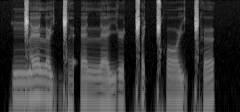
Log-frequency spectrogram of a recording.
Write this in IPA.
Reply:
ŋ͡ǁ ɛ l ə j ɡ͡ǁ ɛ ʔ ɛ lː ɛ j ʏ ǁ ə ǁʰ ɔː j ǁʰ ə

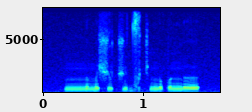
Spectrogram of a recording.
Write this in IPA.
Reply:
nː ə n̪ ə ʃ ʏ t͡ʃ y d͡z ə t͡ʃ ŋ ə p ə ŋ ə

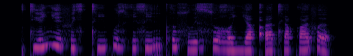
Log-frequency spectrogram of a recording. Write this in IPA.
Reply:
tʲ ɛ ʎ e f e sʲ tʰ i p u z h i s i r pʰ ɐ sʷ e z s u ʁʷ ɛ ʎ e qʼ e tʰ i qʷ i f ɐ

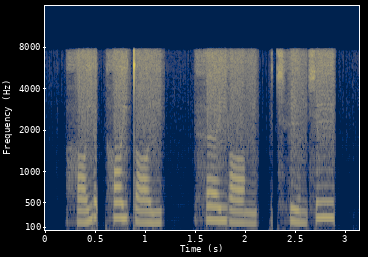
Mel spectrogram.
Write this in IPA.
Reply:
h ɔː˨˥ j ɵ˨ t̚ h ɔː˥ j t̪ ɔː˨ j | h œː˧ j ɔː˨˩ ŋ | t͡sʰ yː˨˩ m s yː˥ p̚

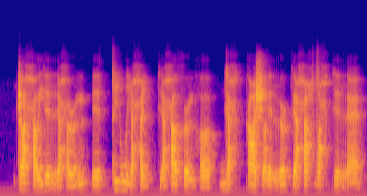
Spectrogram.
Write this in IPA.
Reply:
ʈ ʌ˥˩ ħ ʌ˩˥ j ɪ˥ r ɪ˩ ħ ə˞˩˥ n | ɪ˩˥ tː i˥ w i˩ ħ i˩˥ kː ɪ˩˥ ħ ʌ˥ x ə˞˧ n h ʌ˩ | ɡ ɪ˥˩ ħ kː ɑ˥˩ ʃ ʌ˧ ɾ ɪ˥˩ r ə˞˥ k ɛ˩˥ ħ ɛ˥ ħ dˤ i˧ ħ k ɪ˥˩ r æ˩

